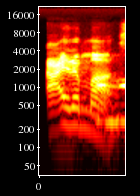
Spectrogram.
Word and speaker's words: Idema: No, Idema.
